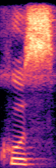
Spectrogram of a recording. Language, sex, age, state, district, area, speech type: Hindi, female, 30-45, Rajasthan, Jodhpur, rural, read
